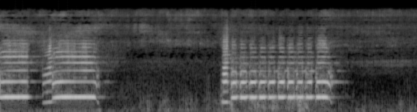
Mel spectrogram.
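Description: Shofar being blown: a short blast at the start, then a held blast of about a second, each opening with a quick slide up to the same steady note. After a pause of nearly two seconds comes a rapid run of about nine short staccato notes lasting a second and a half.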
